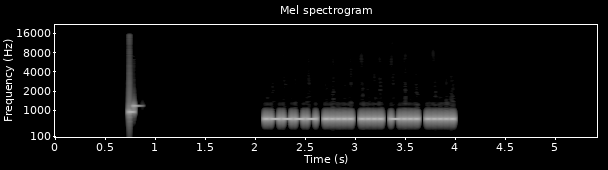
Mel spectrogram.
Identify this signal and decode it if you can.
Morse code, heard as a keyed tone, about 39 wpm, 700 Hz. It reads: 15HB5
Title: Five Challenging Letter-Number Combinations 40wpm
